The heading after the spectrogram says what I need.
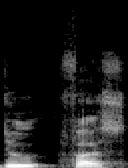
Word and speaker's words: doofus: __ ] or a doofus pronounced do fuss is anybody who Whose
